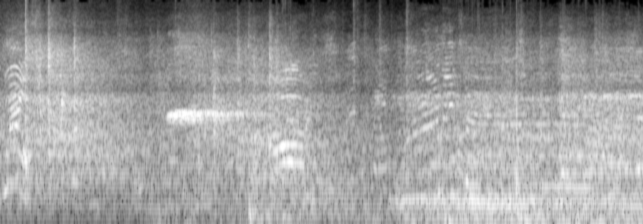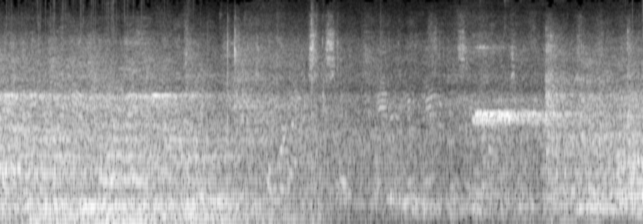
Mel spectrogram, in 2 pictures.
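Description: A crowd of spectators murmurs and chatters throughout.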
